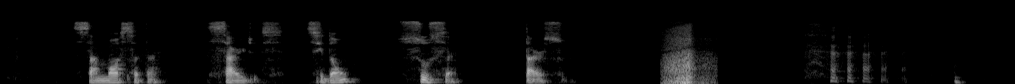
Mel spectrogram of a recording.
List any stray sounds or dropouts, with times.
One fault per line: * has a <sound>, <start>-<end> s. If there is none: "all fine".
* has a whoosh, 6.6-7.2 s
* has a laugh, 8.0-9.1 s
